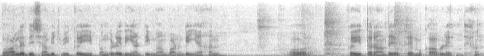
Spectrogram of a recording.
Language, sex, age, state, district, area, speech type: Punjabi, male, 45-60, Punjab, Hoshiarpur, urban, spontaneous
